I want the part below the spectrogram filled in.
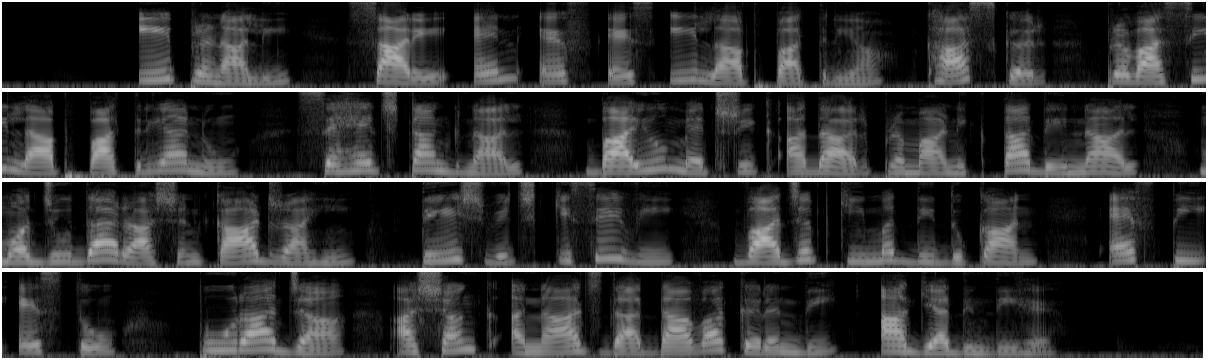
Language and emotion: Punjabi, neutral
